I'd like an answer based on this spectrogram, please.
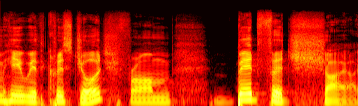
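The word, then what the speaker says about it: Bedfordshire: with chris george from bedford shire is that how you pronounce it you could say it like that that's for sure it's the way we bid for cheer east of england east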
